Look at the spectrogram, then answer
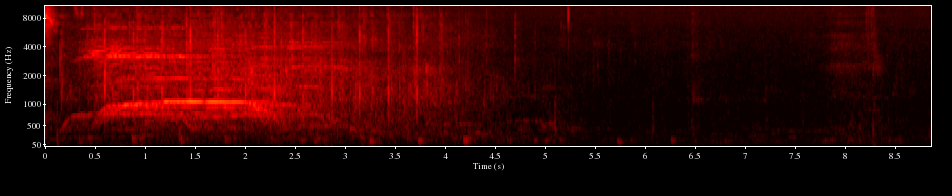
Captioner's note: applause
